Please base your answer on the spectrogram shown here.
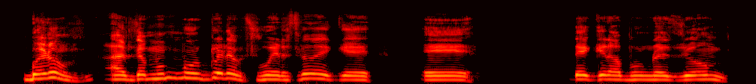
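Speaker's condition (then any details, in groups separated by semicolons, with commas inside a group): Cerebral palsy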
